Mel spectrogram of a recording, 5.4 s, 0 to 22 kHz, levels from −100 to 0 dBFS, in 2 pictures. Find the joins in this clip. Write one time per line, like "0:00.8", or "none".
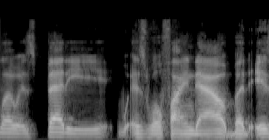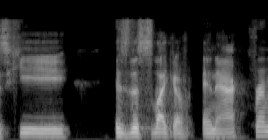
none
